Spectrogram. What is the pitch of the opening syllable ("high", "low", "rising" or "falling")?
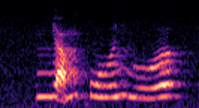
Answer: rising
